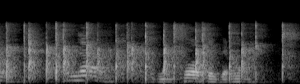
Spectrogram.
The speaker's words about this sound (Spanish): Aplausote.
